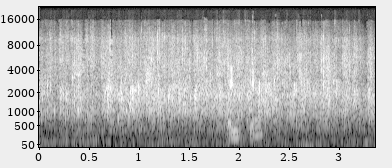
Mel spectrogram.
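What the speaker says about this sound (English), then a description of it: "Can we give them another round of applause?" An audience at a conference panel session applauds the panelists, a full, steady wash of clapping from the room while a voice briefly speaks over it near the middle.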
